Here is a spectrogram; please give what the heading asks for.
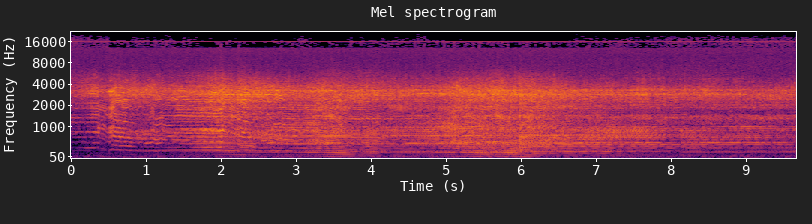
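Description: Racing motorcycles on lap one, approaching a bridge corner, roar past in a loud, continuous stream, their high engine whine sweeping down in pitch as each machine passes, with another burst of revving around the middle.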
